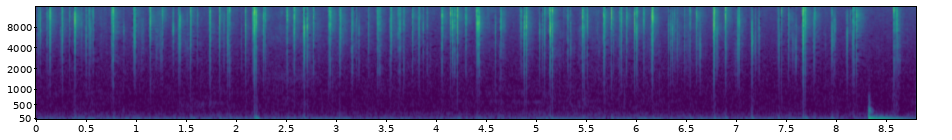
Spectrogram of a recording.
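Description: Long nails tap and scratch a small glass perfume bottle with a pink rose cap, making a rapid run of light, crisp clicks and scrapes over a low, steady rumble. Near the end comes a single louder knock that rings briefly before fading.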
